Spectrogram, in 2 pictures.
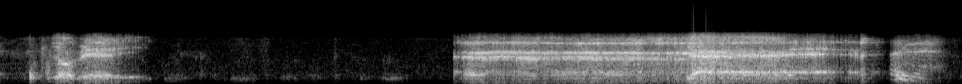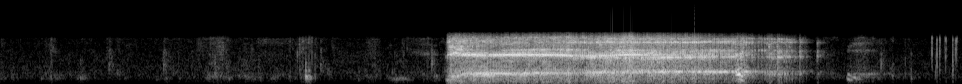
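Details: Three loud, drawn-out voiced belches from two people burping deliberately, two lasting several seconds, with brief pauses between.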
